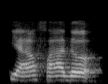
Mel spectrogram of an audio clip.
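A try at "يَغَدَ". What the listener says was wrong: Ya go. Itu go. Ya godo. Bukan ya pado. Itu go. Kalau fa itu bulat ya. Ini kan segitiga.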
